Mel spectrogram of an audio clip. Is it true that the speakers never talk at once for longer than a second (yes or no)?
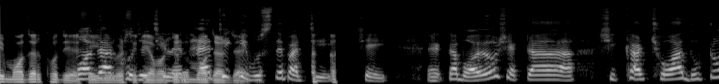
no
